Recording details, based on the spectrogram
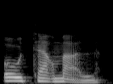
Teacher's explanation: TH in French is a T. It's hard. We don't have a TH in French pronounced as a th.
